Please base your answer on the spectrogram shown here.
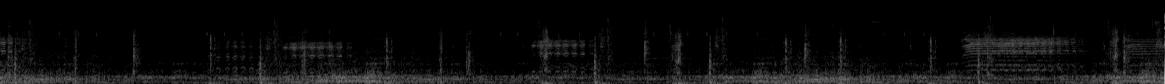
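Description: Sheep in Minecraft bleat a few times at moderate distance, short wavering calls spread over several seconds amid scattered clicks and soft game sounds.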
